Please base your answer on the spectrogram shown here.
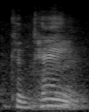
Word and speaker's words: contain: one watch watch this contain which one is big the second one so which one is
